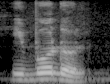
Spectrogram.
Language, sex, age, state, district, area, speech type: Assamese, male, 30-45, Assam, Majuli, urban, spontaneous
